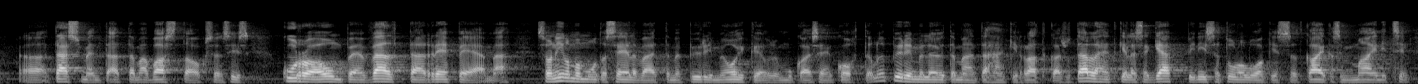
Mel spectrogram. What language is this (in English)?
Finnish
